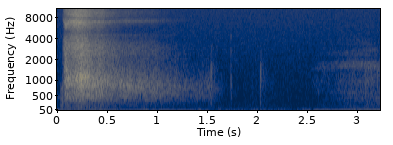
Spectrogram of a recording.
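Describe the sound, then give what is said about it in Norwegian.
A long, deep exhale through the mouth during a guided breathing exercise, loud and breathy at first, then trailing off into softer airy breath with a few faint clicks. No one speaks. “Og så Når du puster ut”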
